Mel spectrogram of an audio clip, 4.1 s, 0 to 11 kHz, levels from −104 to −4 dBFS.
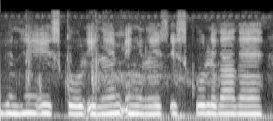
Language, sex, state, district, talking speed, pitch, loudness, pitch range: Chakma, female, Tripura, Dhalai, 115 wpm, 215 Hz, -14 LUFS, 210-225 Hz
